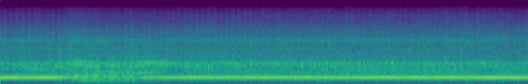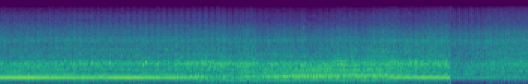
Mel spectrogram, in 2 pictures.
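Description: A chopper shreds grass with a rough whirring crunch.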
